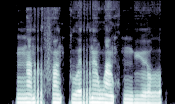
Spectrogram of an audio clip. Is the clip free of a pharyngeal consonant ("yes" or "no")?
yes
